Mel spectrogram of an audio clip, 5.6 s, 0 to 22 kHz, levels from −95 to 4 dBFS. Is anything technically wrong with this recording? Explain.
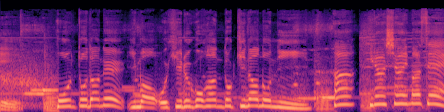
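Yes. Gain pumping runs throughout, with the gain swinging by about 25 dB. Likely cause is excessive input gain driving a fast limiter, squashing dynamics.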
